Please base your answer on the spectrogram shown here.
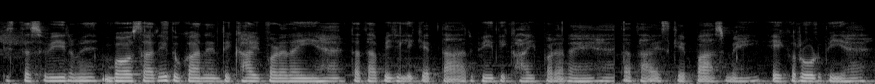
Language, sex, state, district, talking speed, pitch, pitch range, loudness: Marwari, female, Rajasthan, Nagaur, 180 wpm, 150 Hz, 145-160 Hz, -27 LUFS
